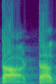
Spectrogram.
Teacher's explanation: तो ट हम लोग का जो निकलेगा यहां पे वो हो जाएगा मुर्धा से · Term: ट वर्ग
